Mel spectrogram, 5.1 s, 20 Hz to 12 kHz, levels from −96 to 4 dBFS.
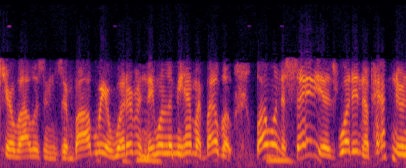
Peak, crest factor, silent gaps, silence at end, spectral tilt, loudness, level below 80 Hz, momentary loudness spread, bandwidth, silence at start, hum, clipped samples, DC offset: -8 dBFS; 12 dB; none; 0 s; -7.5 dB/octave; -19 LUFS; -64 dBFS; 5 LU; 7.2 kHz; 0 s; none; under 0.1%; under 0.1%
